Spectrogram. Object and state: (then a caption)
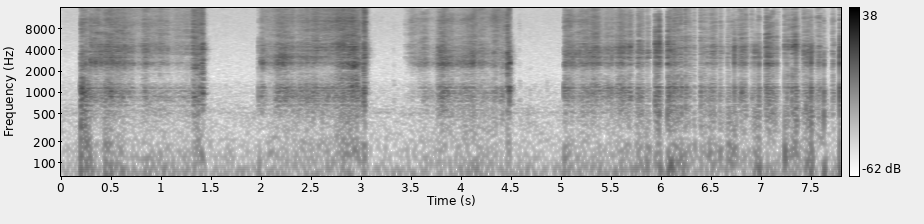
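Calabash gourd bowl scratched and tapped. Long nails scratch around inside a hollow, empty calabash gourd bowl with a painted hibiscus interior that sits upright on a table, making bright, dry rasping strokes in three bursts separated by short pauses. The nails then switch to quick, light taps inside the bowl, giving a rapid patter of crisp clicks with almost no low end and no ring.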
